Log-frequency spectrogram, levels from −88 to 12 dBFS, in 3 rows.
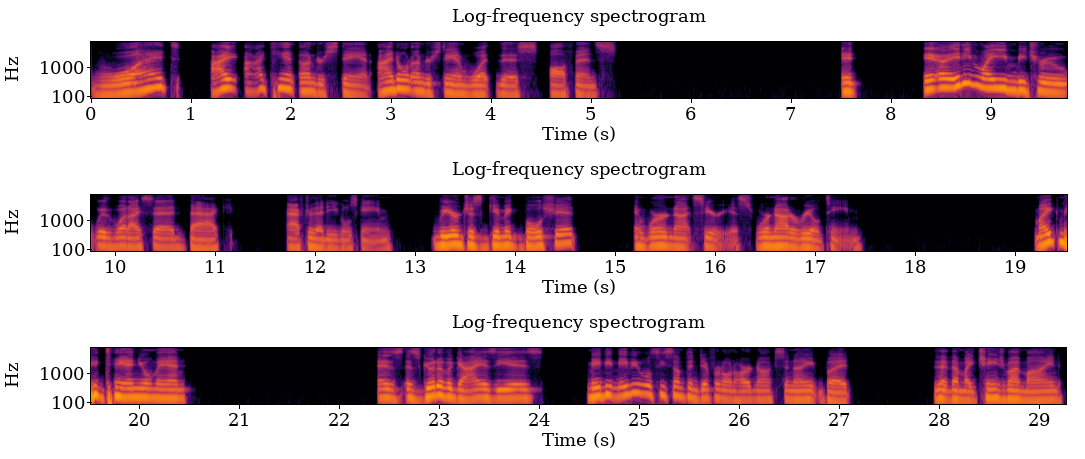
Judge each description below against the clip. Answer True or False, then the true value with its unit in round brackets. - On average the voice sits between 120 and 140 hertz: True (135 Hz)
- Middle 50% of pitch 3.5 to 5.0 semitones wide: True (4.3 semitones)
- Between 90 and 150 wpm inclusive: True (145 wpm)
